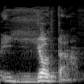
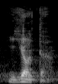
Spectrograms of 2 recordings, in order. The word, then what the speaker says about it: iota: Ninth letter is letter iota, as in Toyota, iota.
